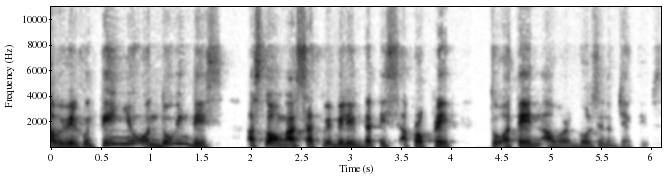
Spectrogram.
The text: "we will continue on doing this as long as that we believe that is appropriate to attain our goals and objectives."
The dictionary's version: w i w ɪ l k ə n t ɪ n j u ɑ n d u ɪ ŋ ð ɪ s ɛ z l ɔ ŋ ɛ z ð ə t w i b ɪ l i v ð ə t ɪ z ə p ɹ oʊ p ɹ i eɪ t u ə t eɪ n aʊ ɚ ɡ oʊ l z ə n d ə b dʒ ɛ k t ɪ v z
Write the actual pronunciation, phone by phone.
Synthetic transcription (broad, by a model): w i w ɪ l k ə n t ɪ n j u ɑ n d u ɪ ŋ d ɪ s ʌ s l ɔ ŋ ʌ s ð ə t w i b ɪ l i v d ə t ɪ s ə p ɹ oʊ p ɹ i eɪ t u ə t eɪ n aʊ ɚ ɡ oʊ l s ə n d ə b dʒ ɛ k t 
